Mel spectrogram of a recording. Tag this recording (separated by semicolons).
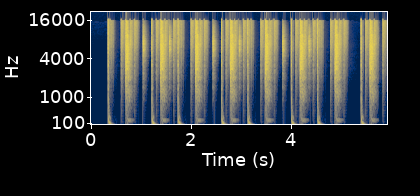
drum-loop; dnb; beat; loop; drums; drum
